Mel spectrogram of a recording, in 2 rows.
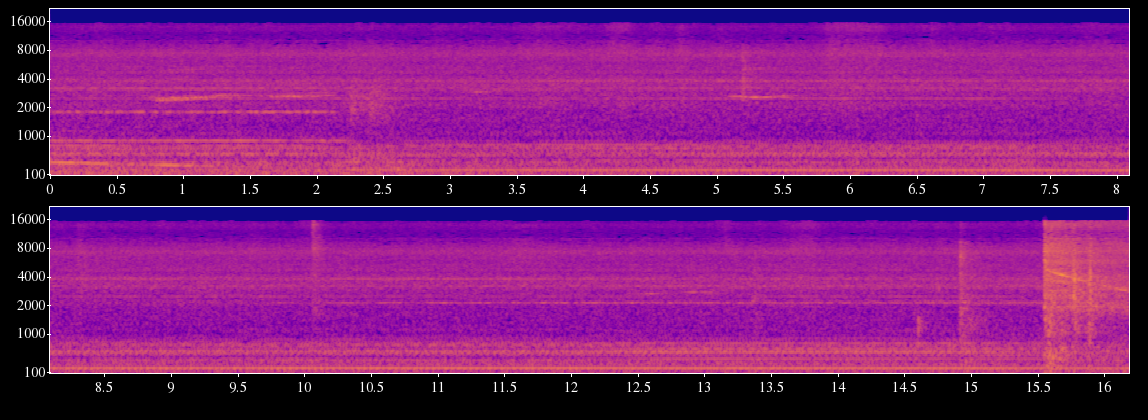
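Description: SMRT C151 train's traction motors whining down in pitch as it brakes to a stop, then the standing train humming steadily. Near the end comes a sudden louder burst of noise as the doors open.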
